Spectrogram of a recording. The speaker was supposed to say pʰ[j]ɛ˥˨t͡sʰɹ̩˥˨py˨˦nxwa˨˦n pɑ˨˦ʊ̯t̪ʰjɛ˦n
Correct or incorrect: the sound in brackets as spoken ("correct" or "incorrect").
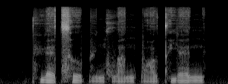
incorrect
